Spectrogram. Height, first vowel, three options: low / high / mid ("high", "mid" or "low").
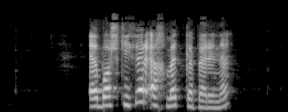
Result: low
